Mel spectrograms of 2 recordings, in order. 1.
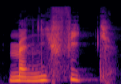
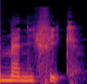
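A palavra é dita devagar e com cuidado exagerado. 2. A palavra é dita rapidamente dentro de uma frase fluida. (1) "Aqui eu forcei um pouco" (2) "se eu falar mais rapidamente"

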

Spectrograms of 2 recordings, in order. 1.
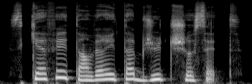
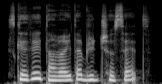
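La phrase est prononcée lentement, avec des réductions. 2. La phrase est prononcée vite, à pleine vitesse. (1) "Je prononce une fois lentement, mais en faisant toutes ces contractions" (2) "on y va ensemble à la vitesse express"

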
